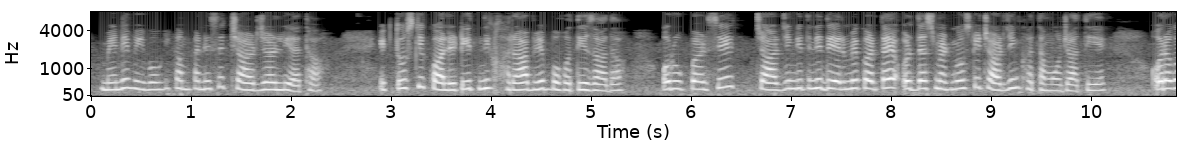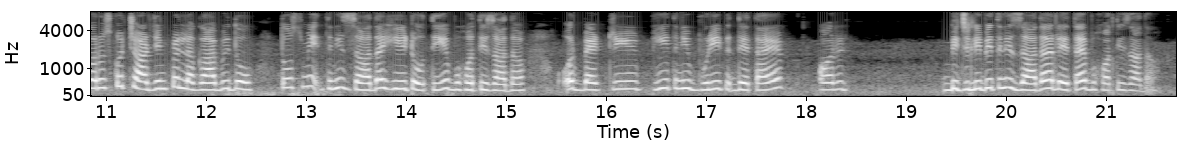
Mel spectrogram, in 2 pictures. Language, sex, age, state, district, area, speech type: Urdu, female, 18-30, Delhi, Central Delhi, urban, spontaneous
